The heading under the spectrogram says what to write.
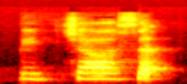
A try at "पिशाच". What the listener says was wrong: You're saying Picha, you're saying it's Pisha. Pishacha.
